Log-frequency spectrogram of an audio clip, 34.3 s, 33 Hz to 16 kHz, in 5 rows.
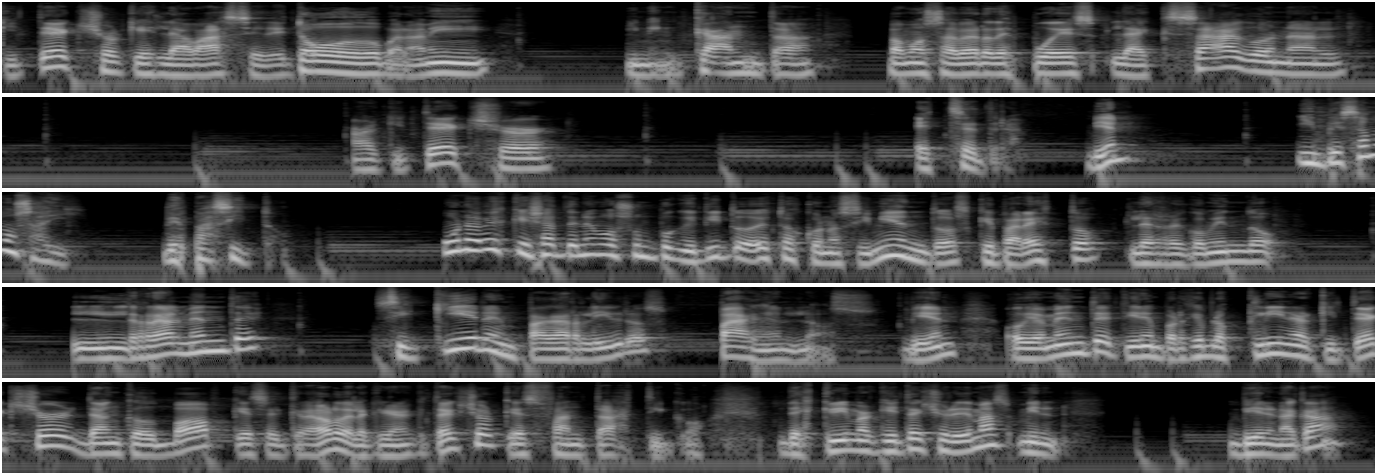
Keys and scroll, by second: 0.0-4.6 typing, 5.7-11.3 typing, 16.1 shift+;, 16.3 space, 17.8 Escape, 18.3 k, 19.8 a, 20.0 space, 25.1 space, 31.6 BackSpace, 32.2 Escape.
